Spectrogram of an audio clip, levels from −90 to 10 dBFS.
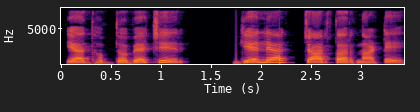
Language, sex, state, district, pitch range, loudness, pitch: Konkani, female, Goa, North and South Goa, 185-220 Hz, -16 LUFS, 205 Hz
